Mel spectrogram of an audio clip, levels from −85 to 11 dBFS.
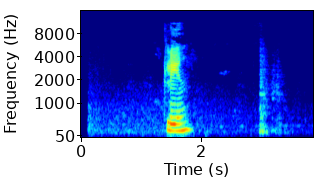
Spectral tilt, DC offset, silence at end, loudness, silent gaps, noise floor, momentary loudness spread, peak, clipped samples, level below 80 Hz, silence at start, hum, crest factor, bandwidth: -6.5 dB/octave; under 0.1%; 0.8 s; -16 LUFS; none; -61 dBFS; 27 LU; 0 dBFS; under 0.1%; -64 dBFS; 1.45 s; none; 22 dB; 11.5 kHz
